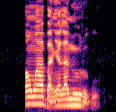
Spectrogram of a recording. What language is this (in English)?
Igbo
